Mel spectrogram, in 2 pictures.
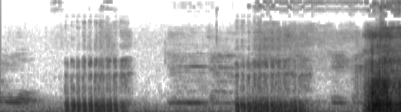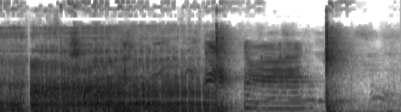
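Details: Shiba Inu at home making a growl compared to an engine: two short low growls, then a loud, long rough rumble of nearly two seconds, followed by a brief human voice.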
